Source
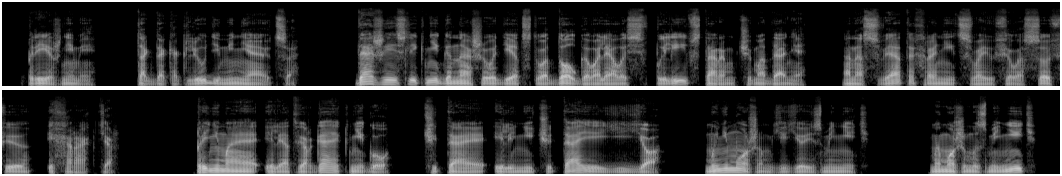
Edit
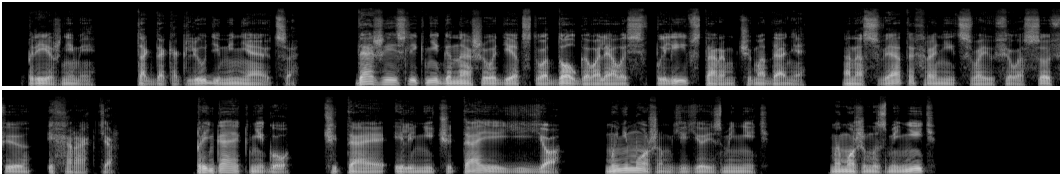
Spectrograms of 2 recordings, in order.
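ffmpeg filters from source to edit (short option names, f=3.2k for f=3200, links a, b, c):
-filter_complex "[0:a]asplit=2[a][b];[a]atrim=end=12.692[c];[b]atrim=start=13.688[d];[c][d]acrossfade=d=0.004:c1=hsin:c2=hsin"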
